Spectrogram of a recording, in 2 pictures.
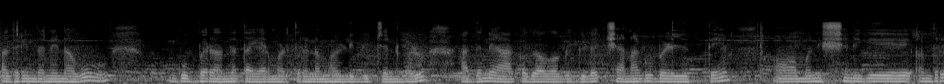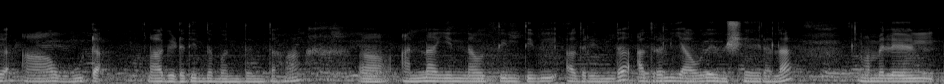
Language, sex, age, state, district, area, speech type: Kannada, female, 18-30, Karnataka, Chamarajanagar, rural, spontaneous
